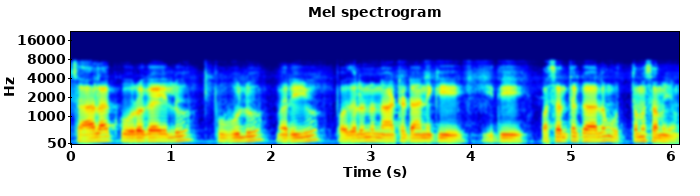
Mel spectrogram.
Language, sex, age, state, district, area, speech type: Telugu, male, 45-60, Andhra Pradesh, West Godavari, rural, spontaneous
